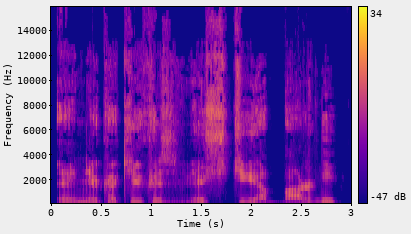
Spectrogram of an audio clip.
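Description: A man doing a hushed, scheming old fence. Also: expressive, dry recording, clean studio sound, exaggerated voice. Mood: secretive. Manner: hushed, low, drawn-out scheming tone. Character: sly, secretive old male fence.

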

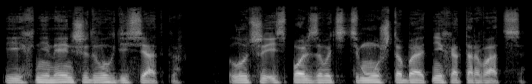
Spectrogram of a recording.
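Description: A man voicing a grim, wary male guide who talks in terse, hushed mutters. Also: deep voice, little pitch movement, normal speed, dry recording, studio quality, pitched below the performer's own voice, lightly acted. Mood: curt.

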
